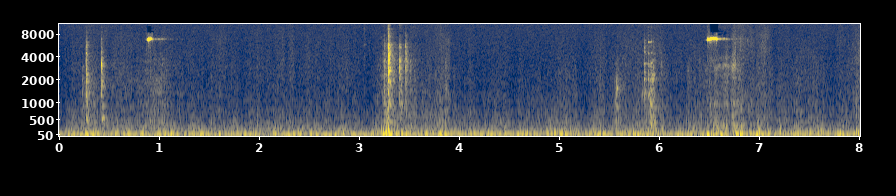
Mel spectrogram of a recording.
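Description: Rope lock on a counterweight fly system's locking rail being worked open and closed by its handle: a few scattered metal clicks and clunks, two of them sharp clinks with a brief high ring, about a second in and again near the end. The lock is being tested for adjustment, opening and closing without excessive force while still gripping the rope.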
